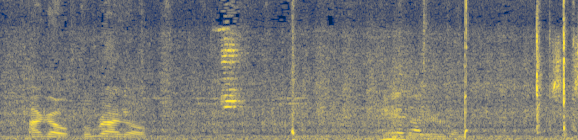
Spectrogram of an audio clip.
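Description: Roadside street ambience with a steady traffic hum and a man's voice speaking briefly at the start. A sharp click a little after two seconds in is followed by a dull thump about three seconds in, the loudest sound.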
